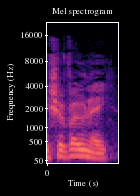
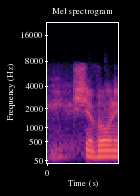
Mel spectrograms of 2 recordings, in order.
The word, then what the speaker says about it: Schiavone: I think I'm sure it's Bobo or Gordo, but they say Tony Schiavone like it rhymes. That's probably Gordo. Yeah. Schiavone Mahoney.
